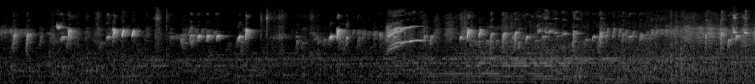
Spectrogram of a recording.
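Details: Captive-bred mutation European goldfinches from the 2016 breeding season, singing a lively twittering song of rapid high chirps and short trills, with brief upslurred whistles scattered throughout and no other clear sounds.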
